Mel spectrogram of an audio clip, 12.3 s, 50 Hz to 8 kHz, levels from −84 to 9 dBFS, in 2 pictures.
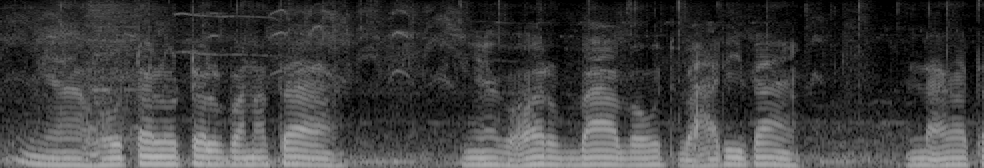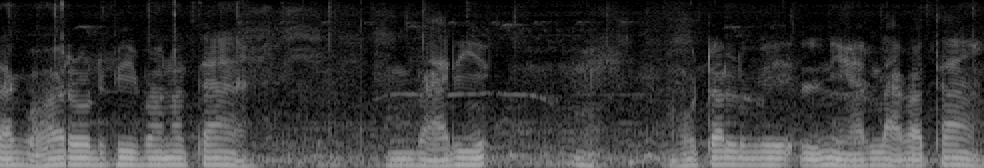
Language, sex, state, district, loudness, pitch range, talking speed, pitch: Bhojpuri, male, Bihar, Gopalganj, -27 LUFS, 110-120 Hz, 125 wpm, 115 Hz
